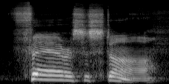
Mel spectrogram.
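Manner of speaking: "Fair" hit hard, high and loud, then slowly "as a star"; stress on the first syllable. Shown as a demonstration. Teacher showing students the stressed first syllable, punchy and slow. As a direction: lean on "Fair" and slow the phrase down. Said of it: "breaks it because the first syllable there is stressed".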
